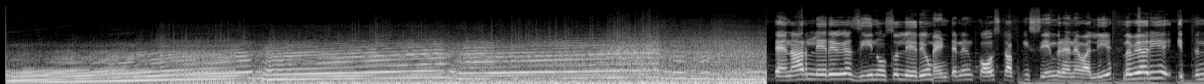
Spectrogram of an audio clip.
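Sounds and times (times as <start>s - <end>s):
motorcycle engine accelerating: 0.1s - 7.7s.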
